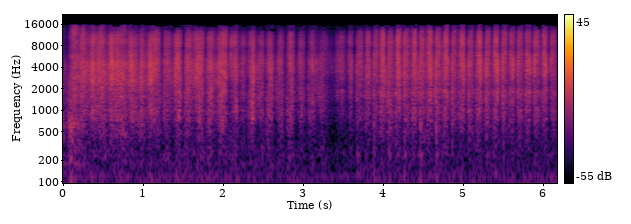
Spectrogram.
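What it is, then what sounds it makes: Leather sneaker being brushed. A foamy wooden-handled bristle brush scrubs the heel of a white leather sneaker with a green tab, resting on a towel. Quick, steady back-and-forth brushing strokes make a bright, wet, hissing scrub that repeats about two or three times per second. There is a brief lull in the middle before the strokes pick up again evenly.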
